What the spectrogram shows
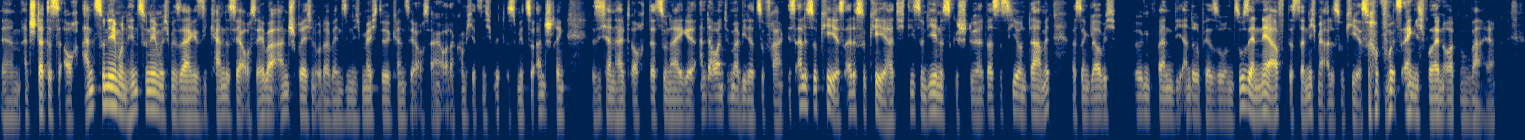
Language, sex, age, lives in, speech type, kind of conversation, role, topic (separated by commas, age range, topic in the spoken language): German, male, 35-39, Germany, conversation, advice, user, Wie kann ich in den frühen Phasen einer Beziehung die Signale und Absichten meines Gegenübers richtig deuten?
